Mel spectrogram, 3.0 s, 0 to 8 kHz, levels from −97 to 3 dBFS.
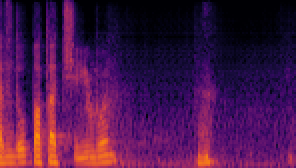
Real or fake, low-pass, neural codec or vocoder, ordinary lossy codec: fake; none; codec, 16 kHz, 0.5 kbps, X-Codec, HuBERT features, trained on general audio; none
